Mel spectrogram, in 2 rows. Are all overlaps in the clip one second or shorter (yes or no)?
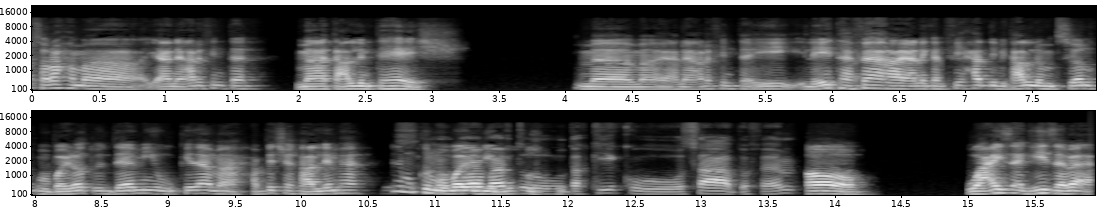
no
